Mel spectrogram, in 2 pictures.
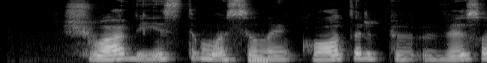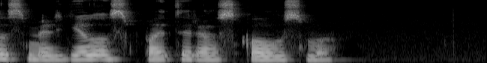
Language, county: Lithuanian, Kaunas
